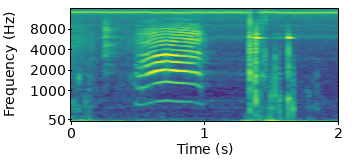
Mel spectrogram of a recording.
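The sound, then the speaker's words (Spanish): A restless cat gives a single clear, drawn-out meow, followed by a few short, noisy bursts. “¿Lo escucharon? Ese fue el gato Marcus que hoy está como loco”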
